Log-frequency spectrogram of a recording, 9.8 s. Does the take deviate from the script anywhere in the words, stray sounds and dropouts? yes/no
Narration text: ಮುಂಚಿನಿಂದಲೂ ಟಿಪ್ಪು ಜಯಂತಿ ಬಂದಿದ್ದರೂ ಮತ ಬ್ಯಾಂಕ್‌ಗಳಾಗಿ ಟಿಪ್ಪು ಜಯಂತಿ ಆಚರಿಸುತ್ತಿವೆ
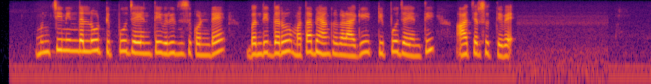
yes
